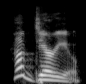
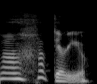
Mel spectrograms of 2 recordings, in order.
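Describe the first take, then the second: First: Loud, hammed-up indignation; mock outrage. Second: Said in the usual way. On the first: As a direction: play it as fake offended diva. Mock outrage, louder repeat.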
